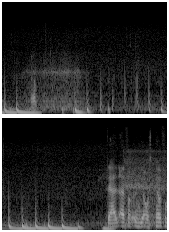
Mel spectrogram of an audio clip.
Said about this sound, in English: And so this only works if it's playing, but it can do a lot of things on a very compact space. The echo, for example, the echo beat, it can do a lot of effects, like, for example, the DJ filter.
